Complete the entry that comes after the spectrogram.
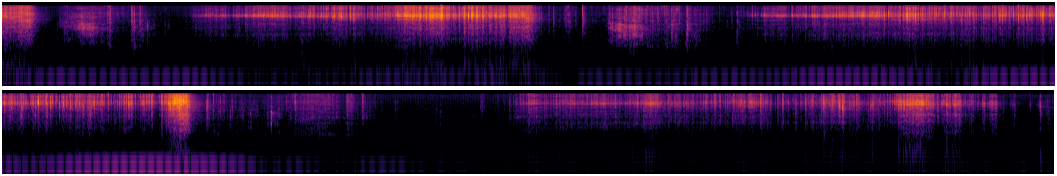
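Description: A metal utility blade carves scored strips and cubes off the end of a hand-sized, orange bar of dry soap. Each pass makes a crisp, bright scraping and tearing hiss, with short pauses between stretches of cutting. A louder crack stands out near the end of the second stretch.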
